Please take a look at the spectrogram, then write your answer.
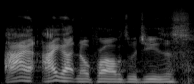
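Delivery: lightly voiced grateful person; content believer. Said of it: "you're like".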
